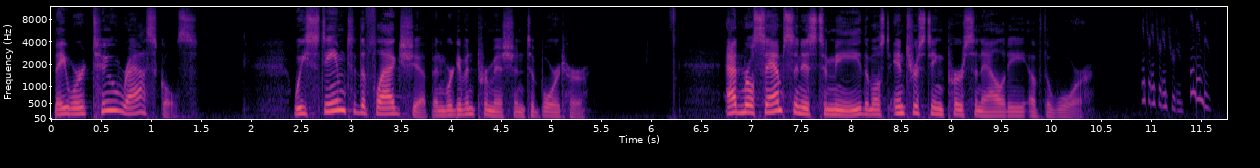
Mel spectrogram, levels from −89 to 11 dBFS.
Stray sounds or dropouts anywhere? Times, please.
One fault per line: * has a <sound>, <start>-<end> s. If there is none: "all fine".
* has a chirp, 10.9-11.6 s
